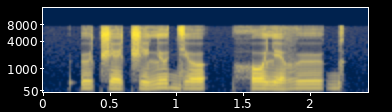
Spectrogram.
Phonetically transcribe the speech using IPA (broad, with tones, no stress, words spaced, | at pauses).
ʔʉ˧t͡ʃe˨ t͡ʃi˨lʲu˦dʲɵ˧ | hʊː˧lʲɛ˨vʉː˦ɡ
